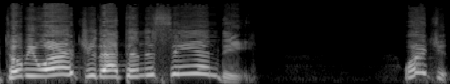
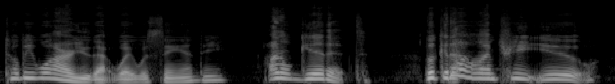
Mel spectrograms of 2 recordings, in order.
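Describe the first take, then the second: First: Loud, high, scolding demand; the wrong, harsh way God does not say it. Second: Gentle. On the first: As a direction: snap the question much higher and louder. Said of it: "he doesn't say it with that tone". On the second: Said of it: "He doesn't say that to me like that". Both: Pretend.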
